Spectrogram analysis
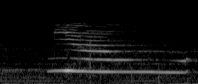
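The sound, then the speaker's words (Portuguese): A cat gives a single drawn-out meow, fairly faint and steady in pitch, before trailing off into quiet. “Bom dia, senhor gatinho!”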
